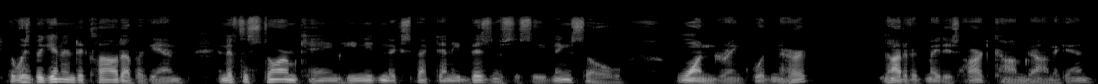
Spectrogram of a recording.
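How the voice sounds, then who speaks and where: Deep-voiced male suspense narrator. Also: husky, no echo. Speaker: audiobook narrator. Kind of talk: dramatic scripted narration of a suspense novel.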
